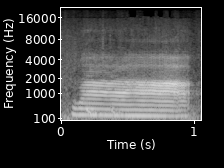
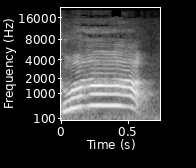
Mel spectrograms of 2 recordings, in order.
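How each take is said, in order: First: It sounds polite but unimpressed, mouth turned down. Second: It sounds genuinely impressed and delighted.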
